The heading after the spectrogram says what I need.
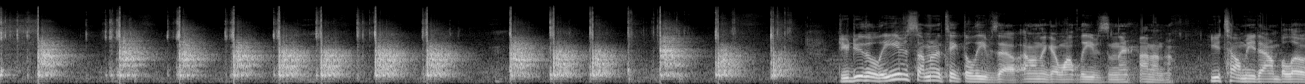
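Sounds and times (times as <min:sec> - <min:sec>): knife chopping celery on a board: 0:00.0 - 0:08.0.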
